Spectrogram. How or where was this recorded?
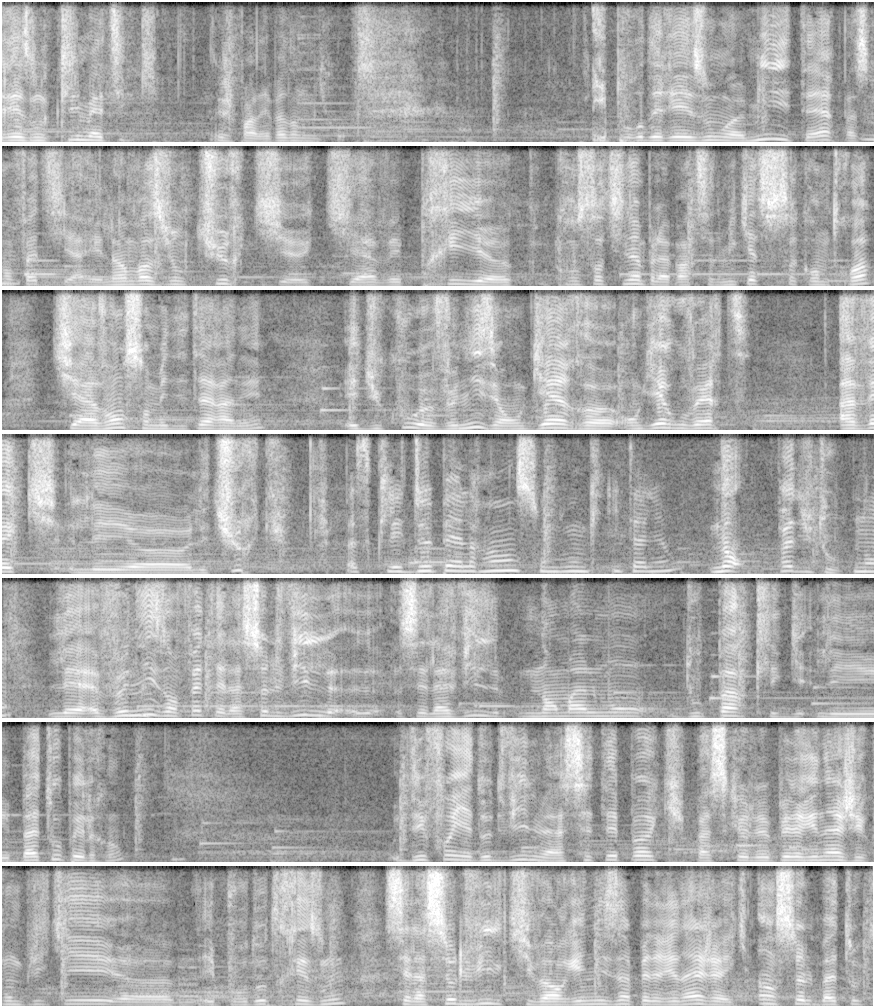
busy venue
